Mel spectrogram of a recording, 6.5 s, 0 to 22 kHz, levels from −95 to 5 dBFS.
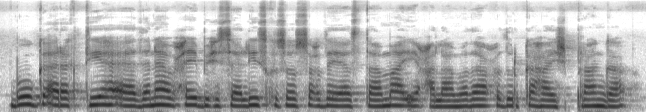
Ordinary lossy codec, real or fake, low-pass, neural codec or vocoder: none; real; none; none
